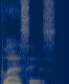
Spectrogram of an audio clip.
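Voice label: "glasses", English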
